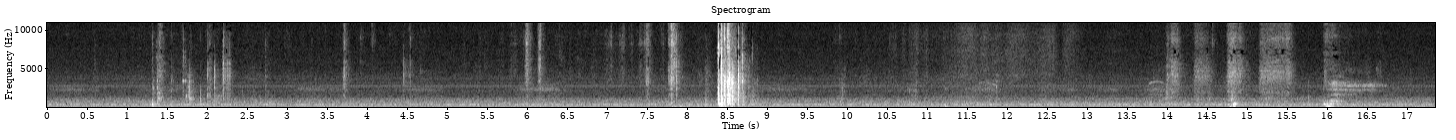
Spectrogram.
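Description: Hair and flexi rods being handled: soft rustles and small clicks as foam flexi rods are unrolled and pulled out of curled locs, with one much louder sharp rustle about halfway through, over a steady low hum.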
